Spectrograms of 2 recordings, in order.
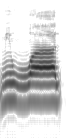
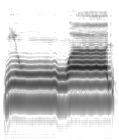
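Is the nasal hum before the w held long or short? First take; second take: short; long. First: The nasal hum is cut short immediately. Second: The nasal hum is held for two beats. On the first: The speaker calls it wrong. "مو رأسا نقول ميوال" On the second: The speaker calls it right. "شوف مقدار حركتين التكه"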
